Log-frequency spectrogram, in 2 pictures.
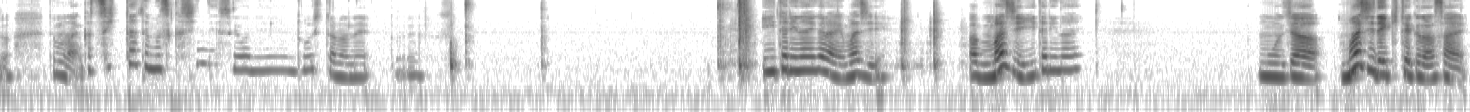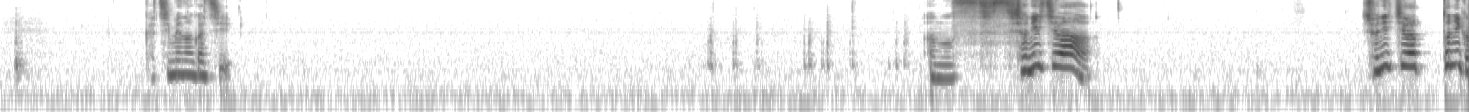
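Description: A young woman talks close up in short bursts, with pauses between.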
